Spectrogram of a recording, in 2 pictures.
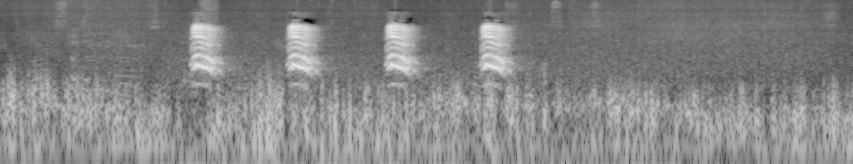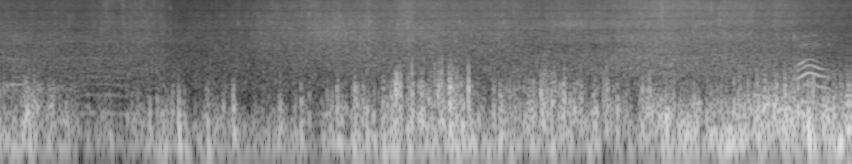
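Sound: large sea birds calling

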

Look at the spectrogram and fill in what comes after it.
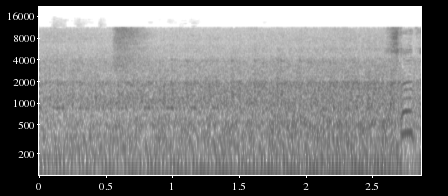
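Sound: truck passing with engine and air brake

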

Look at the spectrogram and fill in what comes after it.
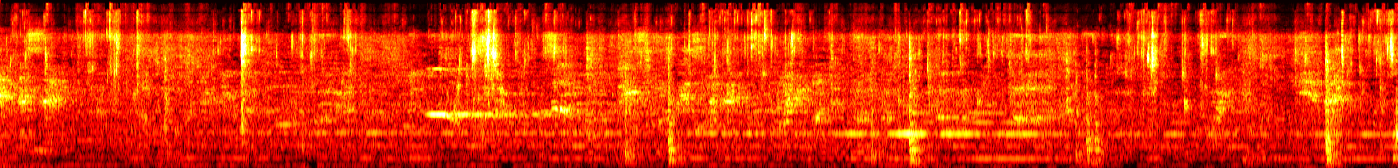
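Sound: squeezing tamarind in water by hand for rasam

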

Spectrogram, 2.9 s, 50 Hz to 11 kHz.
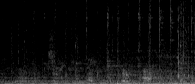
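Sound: dogs barking in the video game Dishonored 2

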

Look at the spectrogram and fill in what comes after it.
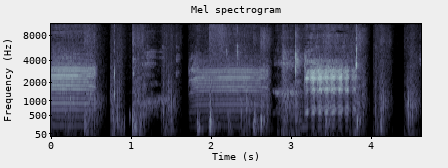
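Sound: sheep bleating in video game Minecraft

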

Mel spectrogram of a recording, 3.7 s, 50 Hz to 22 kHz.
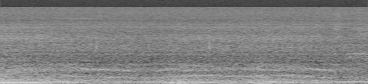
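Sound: BMW F30 3 Series engine revving as throttle is pressed

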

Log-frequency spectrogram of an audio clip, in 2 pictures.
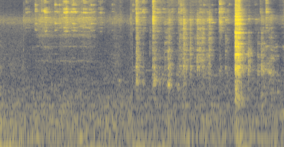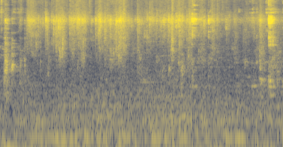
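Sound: washing dishes

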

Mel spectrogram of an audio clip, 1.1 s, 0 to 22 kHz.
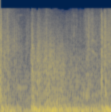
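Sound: gunfire from Call of Duty Modern Warfare 3 video game

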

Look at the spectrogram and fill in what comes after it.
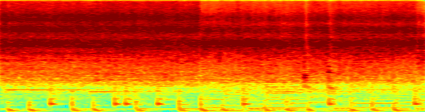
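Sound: beef brisket frying in a pan

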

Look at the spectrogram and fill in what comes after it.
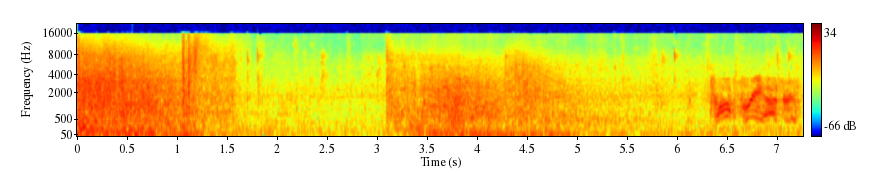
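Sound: rocket artillery barrage exploding, video game Steel Division: Normandy 44

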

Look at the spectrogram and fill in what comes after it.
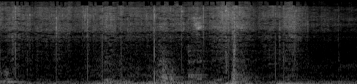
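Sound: hot oil tempering sizzling over onion

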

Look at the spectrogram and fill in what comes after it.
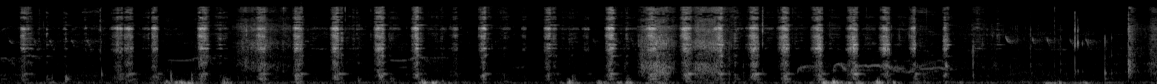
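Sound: rubber tapping knife scraping bark

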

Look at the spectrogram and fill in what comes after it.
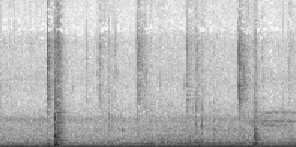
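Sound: mixing marinated chicken heads in a bowl

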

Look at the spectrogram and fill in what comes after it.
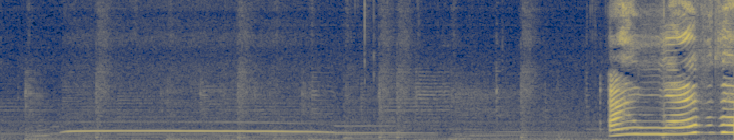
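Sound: wolf puppy howling in video game WolfQuest

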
